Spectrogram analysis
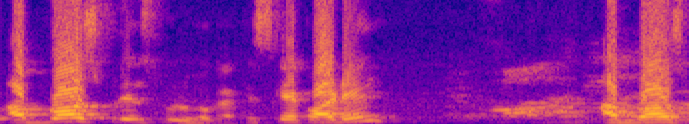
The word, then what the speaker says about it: Aufbau: यहां पर अब्बाउस प्रिंसिपल का मतलब बहुत सारे बच्चे साइंटिस्ट नेम समझ लेते हैं, क्योंकि प्रोनाउंस होता है अब्बाउस, जो प्रोनाउंस जो होता है ना वो लगता है कि साइंटिस्ट का नाम है, लेकिन ये साइंटिस्ट का नाम नहीं है।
